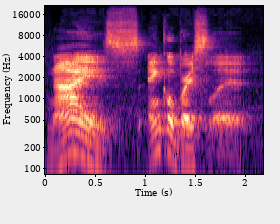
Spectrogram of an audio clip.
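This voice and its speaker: Actor as animated, anxious young writer. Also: male voice, on the low side, takes it slowly. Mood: dryly sarcastic. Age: young adult. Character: anxious young male aspiring writer, defensive and dryly sarcastic. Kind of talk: acted dialogue in a comedy-drama web series. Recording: roomy sound with faint background noise.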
